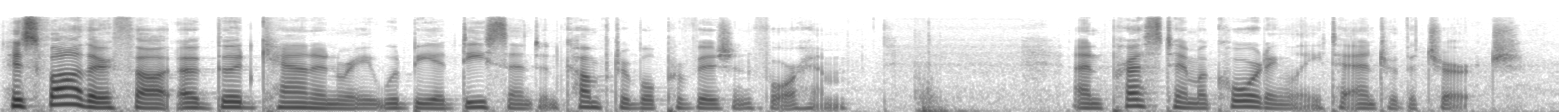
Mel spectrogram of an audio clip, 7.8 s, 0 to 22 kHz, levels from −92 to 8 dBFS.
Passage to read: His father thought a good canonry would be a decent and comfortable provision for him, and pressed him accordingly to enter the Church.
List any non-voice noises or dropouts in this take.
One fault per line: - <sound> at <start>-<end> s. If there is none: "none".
- thud at 4.6-5.1 s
